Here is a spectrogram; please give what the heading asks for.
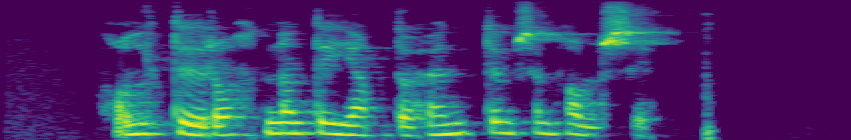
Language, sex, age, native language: Icelandic, female, 40-49, Icelandic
